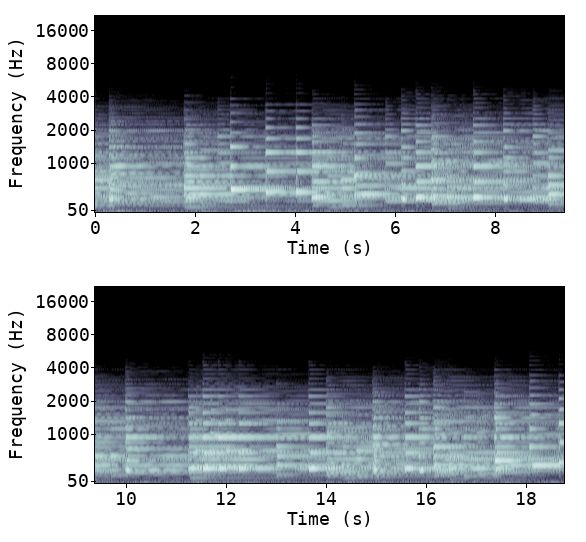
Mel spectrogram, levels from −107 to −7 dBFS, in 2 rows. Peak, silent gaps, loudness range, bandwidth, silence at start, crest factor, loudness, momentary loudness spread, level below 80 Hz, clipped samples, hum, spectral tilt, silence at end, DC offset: -10 dBFS; none; 2 LU; 3.5 kHz; 0 s; 18 dB; -27 LUFS; 9 LU; -62 dBFS; under 0.1%; none; -6.5 dB/octave; 0 s; under 0.1%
